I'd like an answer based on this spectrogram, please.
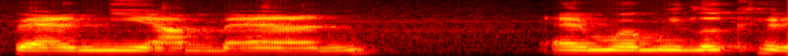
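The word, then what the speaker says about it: בנימין: And Benjamin's name is pronounced Benyamin.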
